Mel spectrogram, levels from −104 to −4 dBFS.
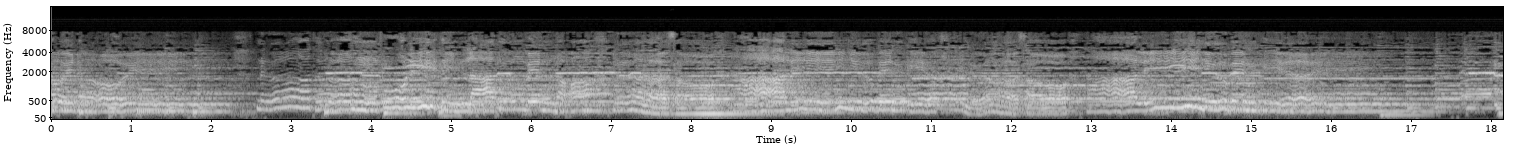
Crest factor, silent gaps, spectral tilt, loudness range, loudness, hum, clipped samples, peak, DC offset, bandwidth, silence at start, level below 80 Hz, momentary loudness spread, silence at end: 16 dB; none; -5.5 dB/octave; 4 LU; -22 LUFS; none; under 0.1%; -6 dBFS; under 0.1%; 8 kHz; 0 s; -64 dBFS; 9 LU; 0 s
